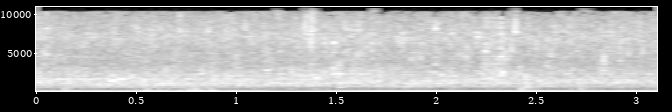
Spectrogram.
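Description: Water flows through a freshly cleaned mesh filter, a continuous close pouring and trickling stream with faint gurgles, steady and alone.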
